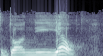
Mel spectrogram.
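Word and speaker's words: Daniel (דניאל): I'm sorry, the Aleph of Daniel, it's not pronounced. The emphasis goes on the Yud, Nocha, ki hatserita chasayud v'hayud gusha. So therefore, when you pronounce his name, it's Daniel. The emphasis is thus less.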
